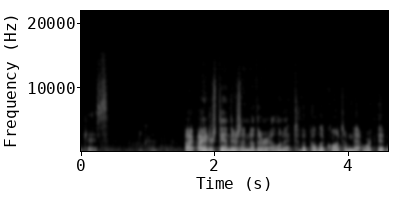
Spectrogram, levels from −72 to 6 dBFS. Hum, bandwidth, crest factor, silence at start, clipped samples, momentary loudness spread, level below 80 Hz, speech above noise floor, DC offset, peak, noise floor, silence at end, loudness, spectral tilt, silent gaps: none; 15 kHz; 20 dB; 0.05 s; under 0.1%; 14 LU; -66 dBFS; 28 dB; under 0.1%; -12 dBFS; -59 dBFS; 0 s; -30 LUFS; -6.5 dB/octave; none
